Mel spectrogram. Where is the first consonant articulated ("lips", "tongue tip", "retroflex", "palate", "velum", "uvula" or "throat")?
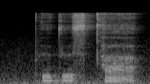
lips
